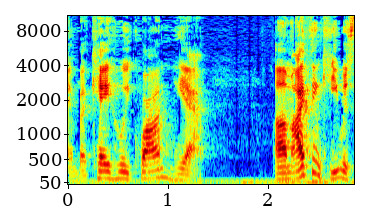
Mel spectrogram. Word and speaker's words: Ke Huy Quan: I think Ke Huy Quan, I want to say. Hold on, let me go back up there. And I still might be mispronouncing him, but Ke Huy Quan, yeah.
